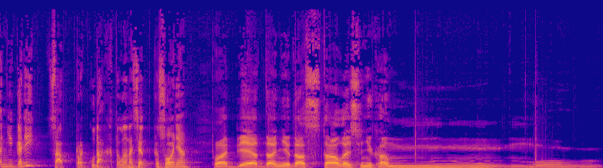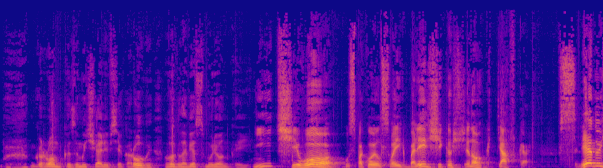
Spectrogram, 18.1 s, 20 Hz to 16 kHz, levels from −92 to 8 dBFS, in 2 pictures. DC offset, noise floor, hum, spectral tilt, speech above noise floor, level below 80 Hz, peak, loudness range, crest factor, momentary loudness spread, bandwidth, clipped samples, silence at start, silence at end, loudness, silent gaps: under 0.1%; -43 dBFS; none; -4.5 dB/octave; 21 dB; -64 dBFS; -2 dBFS; 13 LU; 20 dB; 18 LU; 15.5 kHz; under 0.1%; 0 s; 0 s; -23 LUFS; none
